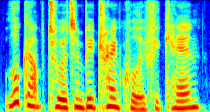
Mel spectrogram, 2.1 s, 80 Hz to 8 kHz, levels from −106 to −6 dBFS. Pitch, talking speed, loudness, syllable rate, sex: 210 Hz, 285 wpm, -16 LUFS, 5.5 syllables/s, female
